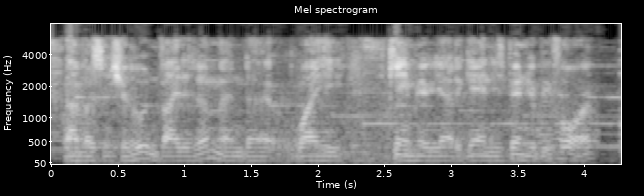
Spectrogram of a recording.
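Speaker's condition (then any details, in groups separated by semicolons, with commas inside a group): No condition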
